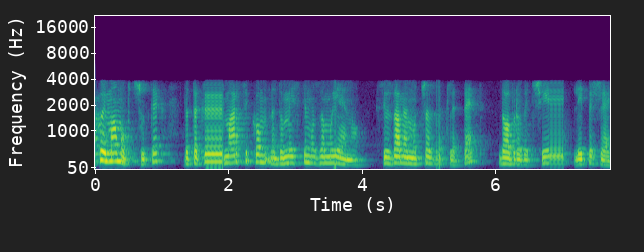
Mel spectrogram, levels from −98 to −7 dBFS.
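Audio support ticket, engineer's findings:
Packet loss with last packet repeated: robotic stutter and buzz at 1.66–1.90 s (after "imam občutek da", before "z marsikom nadomestimo"), 3.58–3.62 s, 5.12–5.16 s, 6.82–7.02 s. Jitter buffer/PLC replays the last frame. Buzz near 50 Hz suggests 20 ms packets. Repeated sound rather than silence, so not a plain dropout.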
